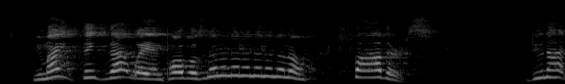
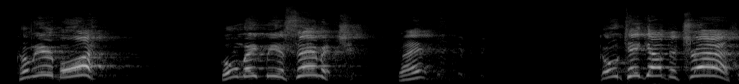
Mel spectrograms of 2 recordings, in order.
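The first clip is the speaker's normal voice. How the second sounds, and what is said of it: Put-on dad voice. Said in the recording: “I don't know why my dad voice is that way, but it just is.”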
